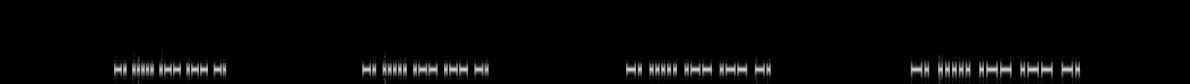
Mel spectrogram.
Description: Morse code, heard as a keyed tone, about 44 wpm, 700 Hz. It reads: N5WWN N5WWN N5WWN N5WWN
